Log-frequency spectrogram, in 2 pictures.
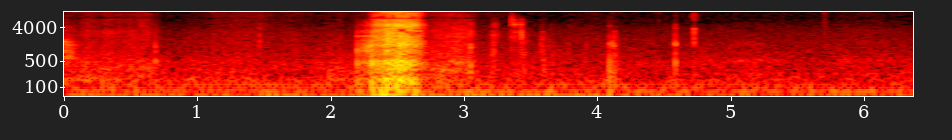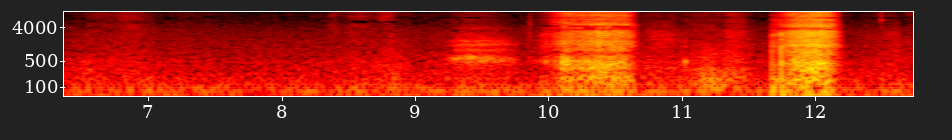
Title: Winter Cold sneezes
